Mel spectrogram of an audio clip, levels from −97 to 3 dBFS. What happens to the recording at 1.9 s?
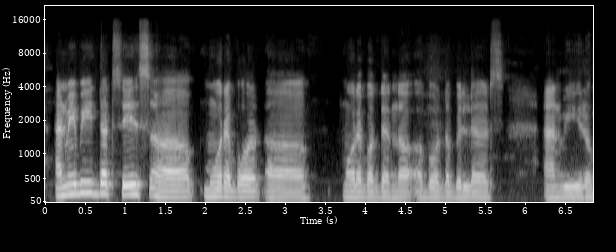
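Nothing goes wrong at 1.9 s; the speech carries on intact through that moment, with no dropout, click or distortion to be heard.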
